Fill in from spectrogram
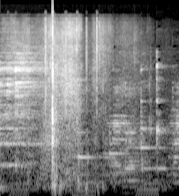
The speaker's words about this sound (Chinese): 妈妈把锅子装上水，放上炉子，水热了，她撒进一些盐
